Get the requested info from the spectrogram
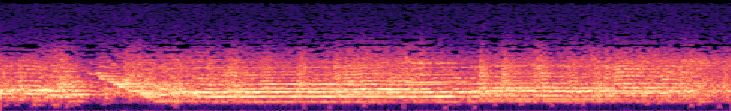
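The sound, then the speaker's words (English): A loud train horn blares steadily for several seconds, its pitch sliding down at the start, over the rumble of a fast-moving train with empty passenger cars, a short distance from Modoc City. “Meanwhile, a short distance from Modoc City, Cliff Gullison hurried through the empty passenger cars and joined Gopher in the engine cab of the speeding train.”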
